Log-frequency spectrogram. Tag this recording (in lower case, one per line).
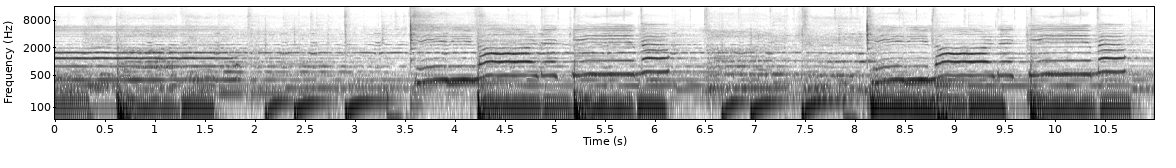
child singing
